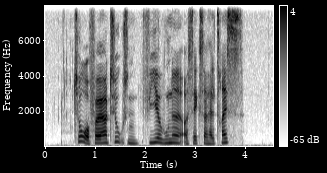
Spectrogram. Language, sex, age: Danish, female, 49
